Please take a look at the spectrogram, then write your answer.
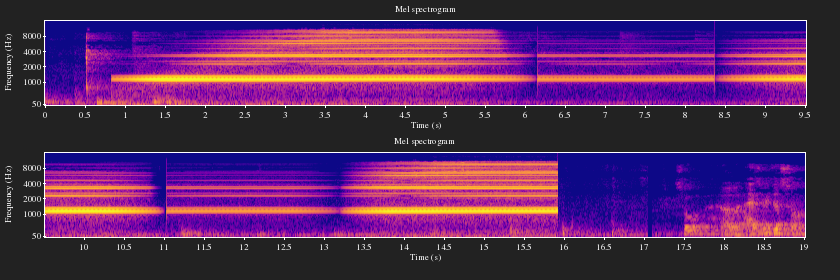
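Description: Steady high-pitched electronic tone from an Arduino Uno driven unidirectional speaker array, rising and fading in three long swells as the beam angle shifts, loud and sustained, with faint talk near the end.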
